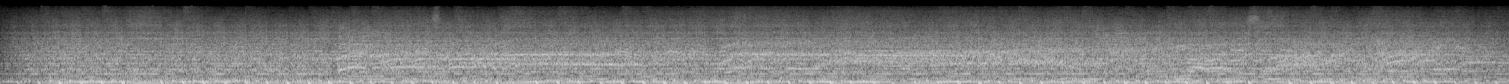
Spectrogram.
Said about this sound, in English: It sounds like a guy screaming from the bottom of a well. It's just so cavernous and layered with reverb and buried way deep in the mix, and then it decays and then fritters away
